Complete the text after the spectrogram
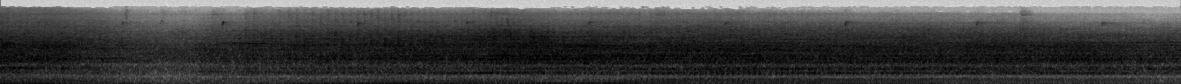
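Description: A freight train rumbles steadily past, wheels clattering on the rails.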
